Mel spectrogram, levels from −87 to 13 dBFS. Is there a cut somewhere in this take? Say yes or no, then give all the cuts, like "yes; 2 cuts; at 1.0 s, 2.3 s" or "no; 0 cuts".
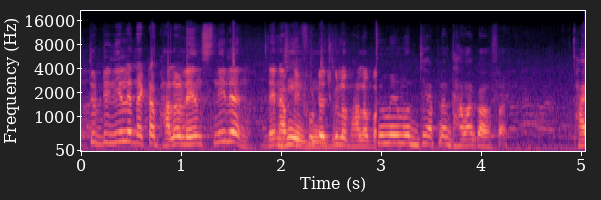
yes; 1 cut; at 2.9 s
